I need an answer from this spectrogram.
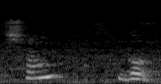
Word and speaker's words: সঙ্গ: তারপরে দুঃখ ইত্যাদি এই ধরনের শব্দগুলো সঙ্গ তার আগে অনুস্বার রয়েছে আবার দুঃখ শব্দটার আগে বিসর্গ রয়েছে, তাহলে আমরা কি উচ্চারণ করছি, সঙ্গ গয়ের ওকার এবং দুঃখ, দুঃখ এখানে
